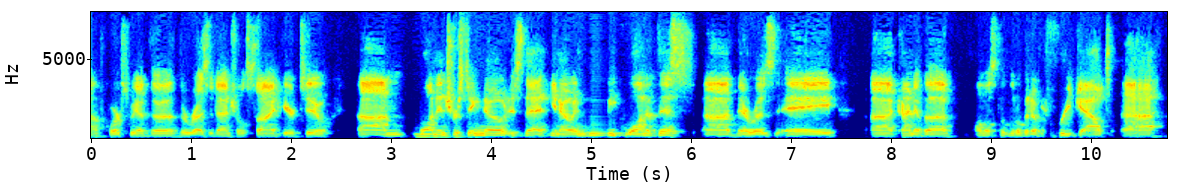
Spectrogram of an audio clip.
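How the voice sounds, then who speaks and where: Man, very deep voice, little melody, halting informal work report, conference call. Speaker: association staffer giving a report. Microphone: conference call line. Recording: muffled conference call audio.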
